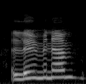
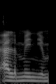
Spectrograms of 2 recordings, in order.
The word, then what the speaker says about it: aluminum: Aluminum, I think that's how you say it. We say aluminium unless that's different.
